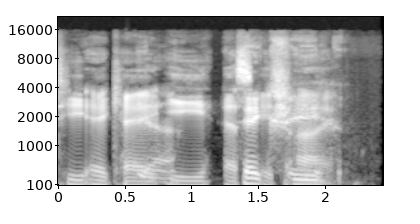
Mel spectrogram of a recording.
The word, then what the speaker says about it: Takeshi: It's like Take She apostrophe S. Everybody who's trying to spell it TAKESHI. Yeah. Yeah, but it's Takeshi.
